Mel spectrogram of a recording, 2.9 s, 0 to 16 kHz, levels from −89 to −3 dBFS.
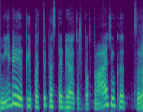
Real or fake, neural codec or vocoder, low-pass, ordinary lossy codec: fake; codec, 44.1 kHz, 2.6 kbps, DAC; 14.4 kHz; Opus, 32 kbps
